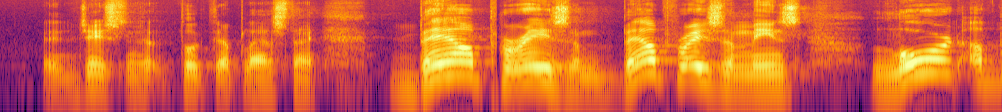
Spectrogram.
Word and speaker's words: Baal Perazim: Baal Perazim.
